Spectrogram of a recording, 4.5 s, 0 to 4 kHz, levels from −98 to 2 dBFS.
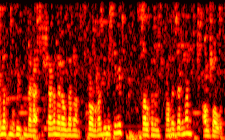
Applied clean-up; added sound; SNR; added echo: classical method Wiener filter.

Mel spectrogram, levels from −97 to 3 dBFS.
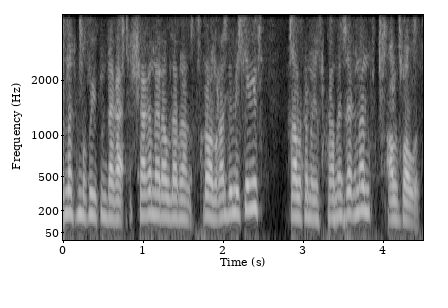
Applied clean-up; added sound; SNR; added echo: neural mask model Resemble Enhance denoiser.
